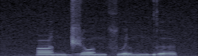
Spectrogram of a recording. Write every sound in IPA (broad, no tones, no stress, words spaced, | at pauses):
ɑnd͡ʒɔnsʷɛl ŋɡə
